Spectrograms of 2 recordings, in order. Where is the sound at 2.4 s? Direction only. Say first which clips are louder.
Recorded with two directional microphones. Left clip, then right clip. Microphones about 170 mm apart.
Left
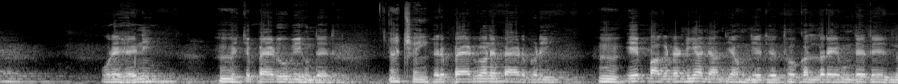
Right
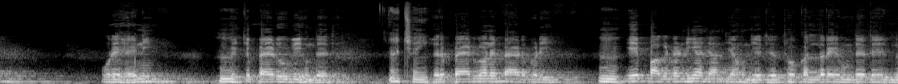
Left 1 dB; 5° right (ahead or behind).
